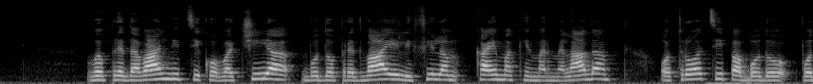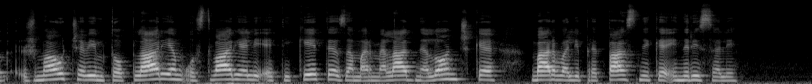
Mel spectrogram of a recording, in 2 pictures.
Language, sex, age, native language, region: Slovenian, female, 30-49, Slovenian, Central Slovenia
